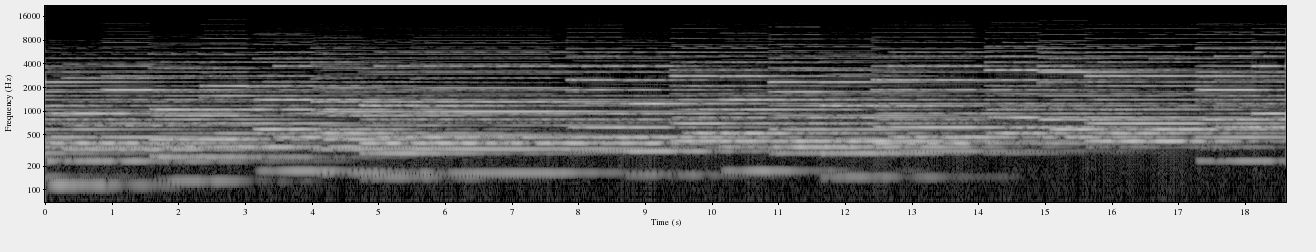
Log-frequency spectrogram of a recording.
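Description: Organ playing slow, sustained chords over held bass notes that change every few seconds; the lowest line drops out near the end.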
